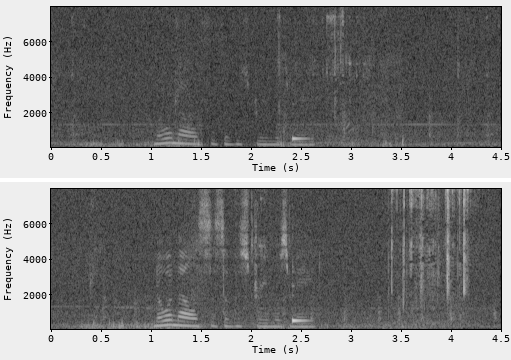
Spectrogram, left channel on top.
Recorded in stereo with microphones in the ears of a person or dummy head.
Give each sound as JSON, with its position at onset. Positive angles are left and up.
{"t": 1.0, "sound": "a woman speaking", "side_deg": -75}
{"t": 2.4, "sound": "a cowbell", "side_deg": -60}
